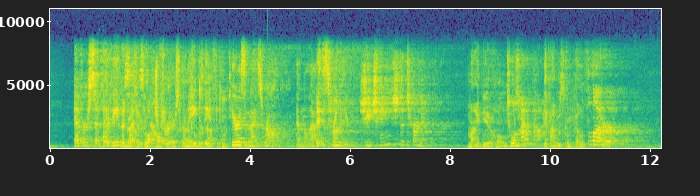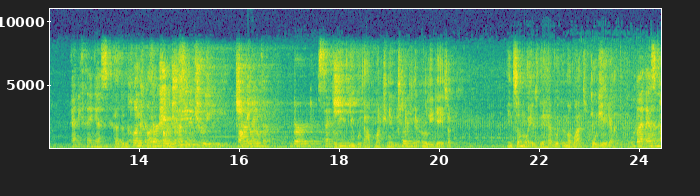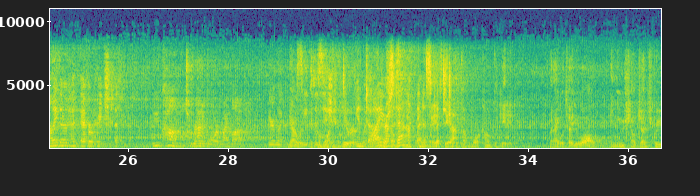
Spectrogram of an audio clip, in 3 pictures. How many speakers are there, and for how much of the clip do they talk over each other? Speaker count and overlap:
6, about 41%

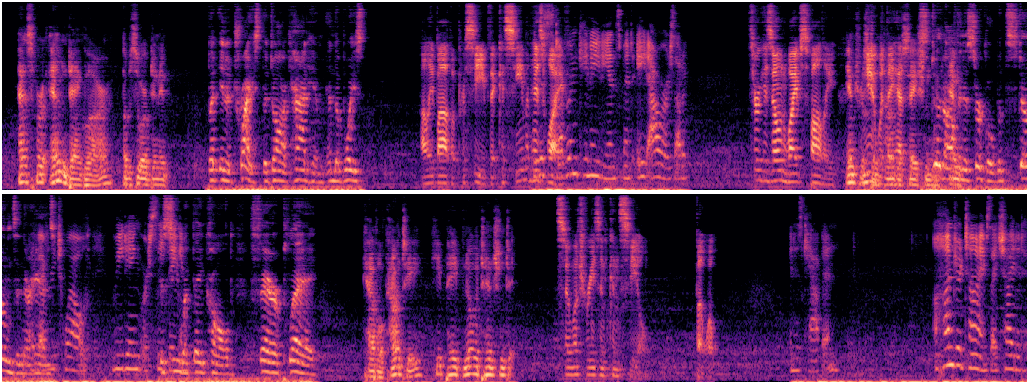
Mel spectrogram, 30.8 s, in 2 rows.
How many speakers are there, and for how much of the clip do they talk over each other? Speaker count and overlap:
4, about 11%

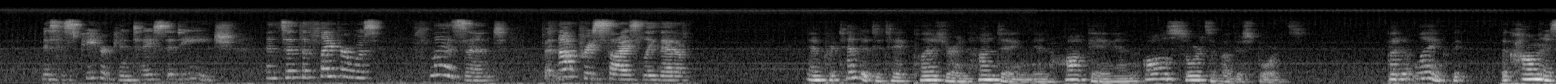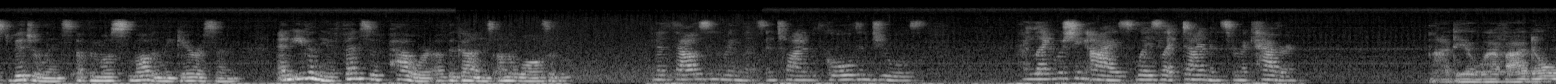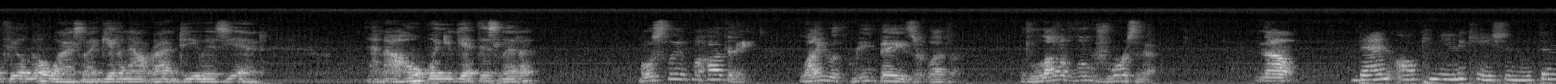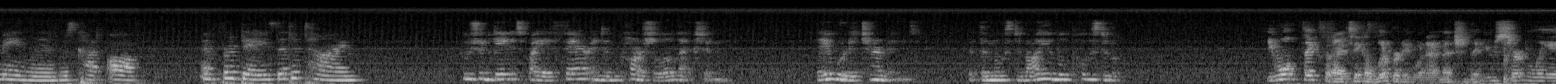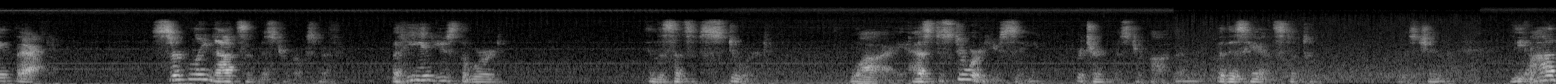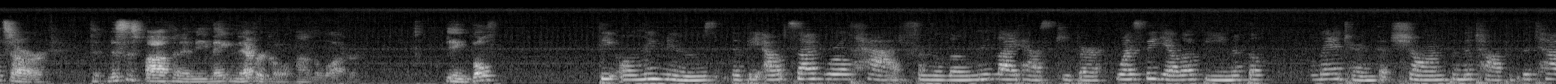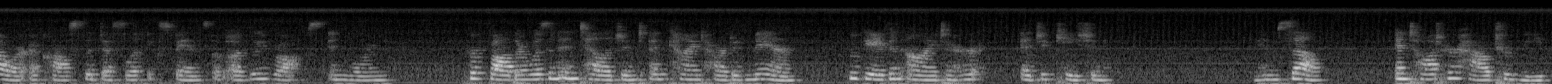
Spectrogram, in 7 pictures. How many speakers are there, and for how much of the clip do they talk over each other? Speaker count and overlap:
8, no overlap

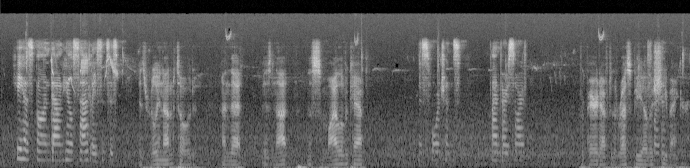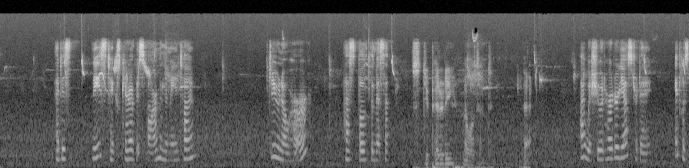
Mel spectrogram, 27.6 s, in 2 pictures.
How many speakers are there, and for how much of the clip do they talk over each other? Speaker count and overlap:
2, about 3%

